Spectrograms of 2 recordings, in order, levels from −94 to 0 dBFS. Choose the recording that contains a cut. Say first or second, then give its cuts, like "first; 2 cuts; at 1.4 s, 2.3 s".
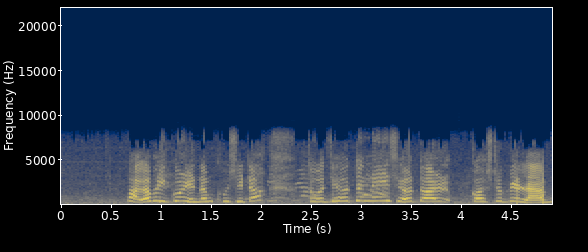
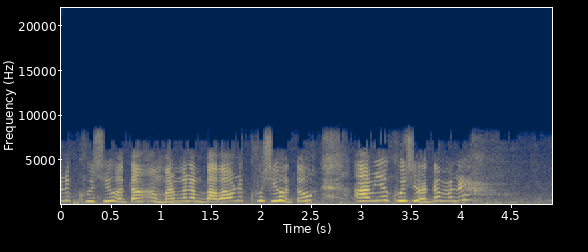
first; 1 cut; at 3.9 s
